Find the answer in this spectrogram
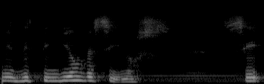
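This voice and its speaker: Speaking at a very slow pace, a man has a high pitch and a dark, mellow tone. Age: 70s. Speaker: winemaker. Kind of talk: interview.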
